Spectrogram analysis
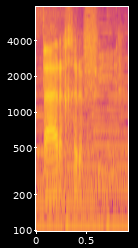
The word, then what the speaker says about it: Bergrivier: I'm going to pronounce it in my native language, Afrikaans. It's the Kromrivier and the Bergrivier, which is basically the mountain river and the Crooked River.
